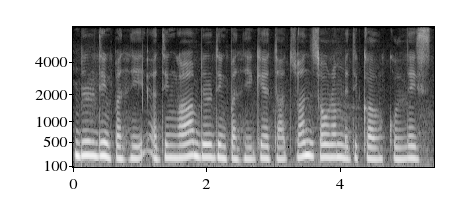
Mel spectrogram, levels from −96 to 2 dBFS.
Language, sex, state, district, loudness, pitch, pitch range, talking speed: Mizo, female, Mizoram, Aizawl, -14 LUFS, 220 Hz, 205-230 Hz, 155 wpm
